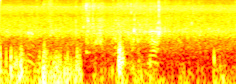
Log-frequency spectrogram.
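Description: Shallow stream water splashing and sloshing as people wade and scoop with their hands in the streambed, in uneven bursts, with wind rumbling on the microphone.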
